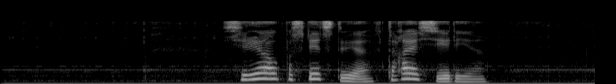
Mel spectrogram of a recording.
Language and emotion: Russian, neutral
